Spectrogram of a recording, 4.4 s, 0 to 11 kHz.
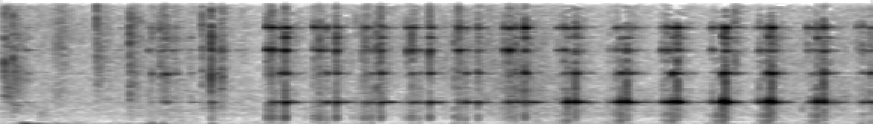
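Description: An empty, clear, medium-sized hollow drinking glass, held in both hands, is tapped quickly with fingertips and nails. The result is a fast run of light clinks with a short, bright ring near 2 kHz, plus a low, dull thump at the start.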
